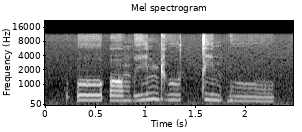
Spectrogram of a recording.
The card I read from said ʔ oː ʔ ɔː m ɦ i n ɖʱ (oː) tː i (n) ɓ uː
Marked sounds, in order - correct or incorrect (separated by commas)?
incorrect, correct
